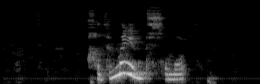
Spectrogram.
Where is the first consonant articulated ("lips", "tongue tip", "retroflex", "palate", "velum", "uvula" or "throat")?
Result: uvula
